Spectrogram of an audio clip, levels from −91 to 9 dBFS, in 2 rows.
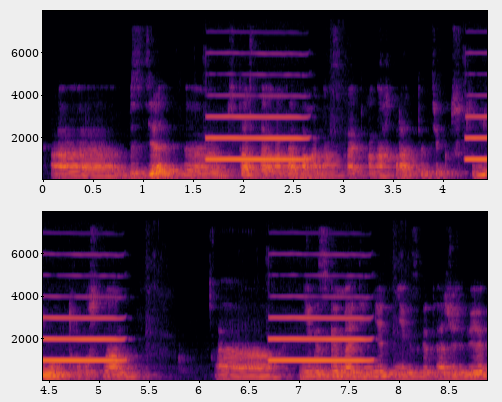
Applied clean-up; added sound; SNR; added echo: none; Wind instrument, woodwind instrument; -4 dB; reverberation time 0.6 s.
